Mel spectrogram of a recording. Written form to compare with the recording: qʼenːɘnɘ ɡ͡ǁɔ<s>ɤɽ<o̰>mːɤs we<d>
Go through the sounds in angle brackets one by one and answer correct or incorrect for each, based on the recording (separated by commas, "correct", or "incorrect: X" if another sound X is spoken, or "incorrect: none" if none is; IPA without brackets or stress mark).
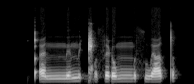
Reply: correct, incorrect: o, incorrect: tˤ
